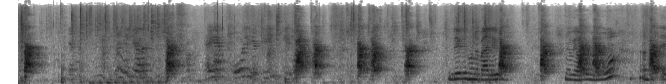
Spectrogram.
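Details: Bichon Frisé puppies of the V litter at a kennel, giving repeated high yelps and little barks, some drawn out and wavering in pitch, in bursts every second or two throughout, with human voices mixed in.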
